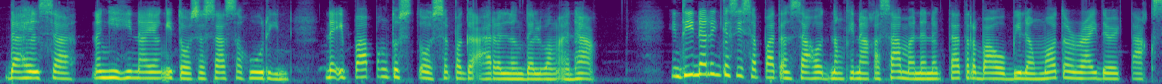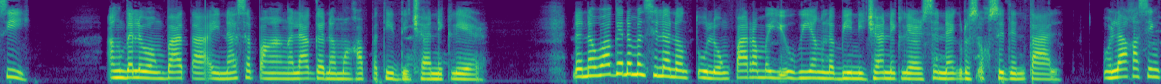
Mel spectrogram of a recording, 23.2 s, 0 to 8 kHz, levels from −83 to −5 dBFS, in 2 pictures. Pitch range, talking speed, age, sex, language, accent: 195-235 Hz, 140 wpm, 20-39, female, English, Filipino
